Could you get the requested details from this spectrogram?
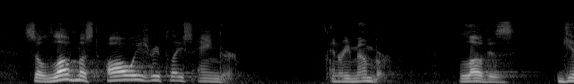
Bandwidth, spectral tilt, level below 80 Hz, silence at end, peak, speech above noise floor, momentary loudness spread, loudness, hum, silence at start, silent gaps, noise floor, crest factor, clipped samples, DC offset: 8 kHz; -7.5 dB/octave; -68 dBFS; 0 s; -6 dBFS; 42 dB; 19 LU; -27 LUFS; none; 0.25 s; none; -68 dBFS; 22 dB; under 0.1%; under 0.1%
